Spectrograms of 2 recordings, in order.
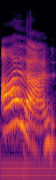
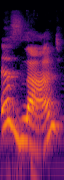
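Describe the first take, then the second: First: No s sound is heard in the middle. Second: An s sound is heard in the middle. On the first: The speaker calls it right. "in which s is always silent" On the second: The speaker calls it wrong. "We don't say island"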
